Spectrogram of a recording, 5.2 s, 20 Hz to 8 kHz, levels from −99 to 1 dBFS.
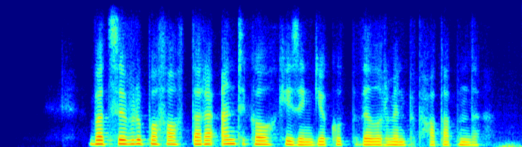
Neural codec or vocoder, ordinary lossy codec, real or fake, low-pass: codec, 16 kHz, 0.2 kbps, FocalCodec; Opus, 32 kbps; fake; 7.2 kHz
